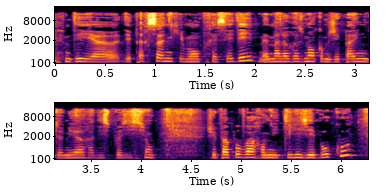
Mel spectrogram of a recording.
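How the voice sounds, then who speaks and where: Medium pitch from a woman, with noticeable background noise. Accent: Swiss. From Switzerland. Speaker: anthropologist. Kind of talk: conference talk. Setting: stage with audience.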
